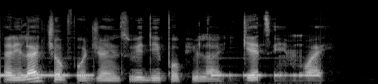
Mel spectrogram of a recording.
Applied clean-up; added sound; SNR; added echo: neural mask model RNNoise.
